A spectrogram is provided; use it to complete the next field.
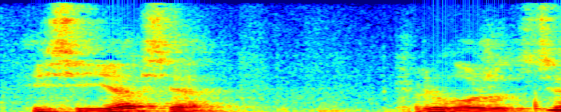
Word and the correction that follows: приложатся: Нет, не приложится. – Приложаться. – Приложаться, да, вот ударение. – Только не ца, а приложаться.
